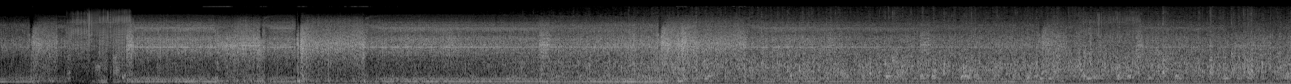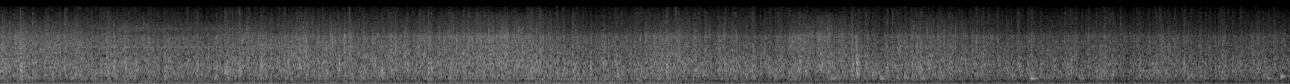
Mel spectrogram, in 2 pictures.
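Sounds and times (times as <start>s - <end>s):
heavy torrential rain spattering on surfaces: 0.0s - 25.8s.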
